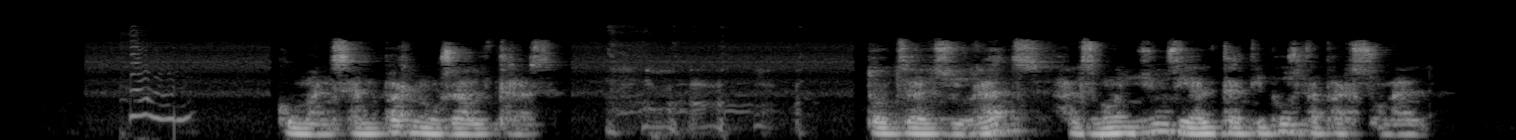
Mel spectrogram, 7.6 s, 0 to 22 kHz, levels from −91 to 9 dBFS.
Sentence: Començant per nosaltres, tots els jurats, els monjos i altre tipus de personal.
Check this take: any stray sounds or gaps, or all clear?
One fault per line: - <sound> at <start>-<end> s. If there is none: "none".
- laugh at 0.6-1.0 s
- cough at 3.0-4.1 s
